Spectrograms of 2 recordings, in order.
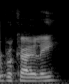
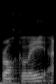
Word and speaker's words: Broccoli: So, first off, Barbara Broccoli, and it's not pronounced broccoli, and you have no idea how hard it is for me not to pronounce her surname as broccoli, because Barbara Broccoli sounds like a character in a children's TV show made in the 50s.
